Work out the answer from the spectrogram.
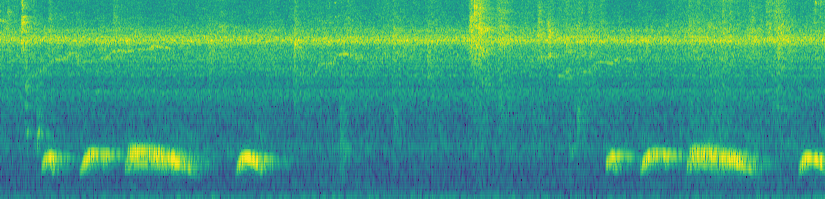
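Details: Spotted dove from a northern Vietnamese breeding farm in Ba Vì, Hanoi, valued as a good singer, cooing low and hollow: two short coos, a long drawn rolling coo, a pause, then a single coo, with the phrase beginning again.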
